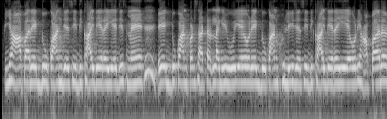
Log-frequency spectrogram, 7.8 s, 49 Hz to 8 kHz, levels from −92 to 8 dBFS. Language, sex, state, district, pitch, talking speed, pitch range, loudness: Hindi, female, Bihar, Purnia, 225 Hz, 230 wpm, 220-230 Hz, -10 LUFS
